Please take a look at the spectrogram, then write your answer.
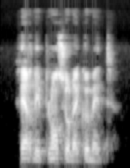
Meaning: alternative form of tirer des plans sur la comète
- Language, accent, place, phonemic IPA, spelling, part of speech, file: French, France, Lyon, /fɛʁ de plɑ̃ syʁ la kɔ.mɛt/, faire des plans sur la comète, verb, LL-Q150 (fra)-faire des plans sur la comète.wav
